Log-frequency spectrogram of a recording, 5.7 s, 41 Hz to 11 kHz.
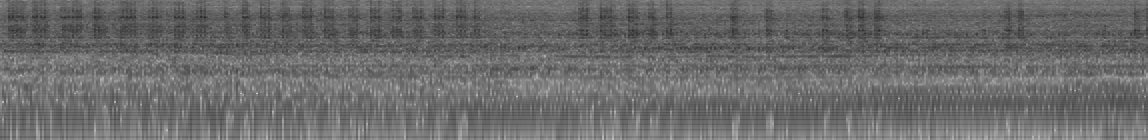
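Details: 1994 Polaris Xplorer 300 4x4 after a top-end rebuild: steady buzzing tone over the engine beat at certain rpm ranges, with or without the primary clutch, driving or stationary; nothing obviously rubbing or vibrating; cause not pinned down.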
